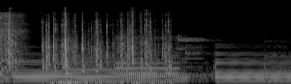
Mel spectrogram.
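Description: Faint logo-intro music: soft held notes stepping from one pitch to another, with quick light clicking ticks over them. It drops out for a moment about three quarters of the way through, then a note comes back.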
